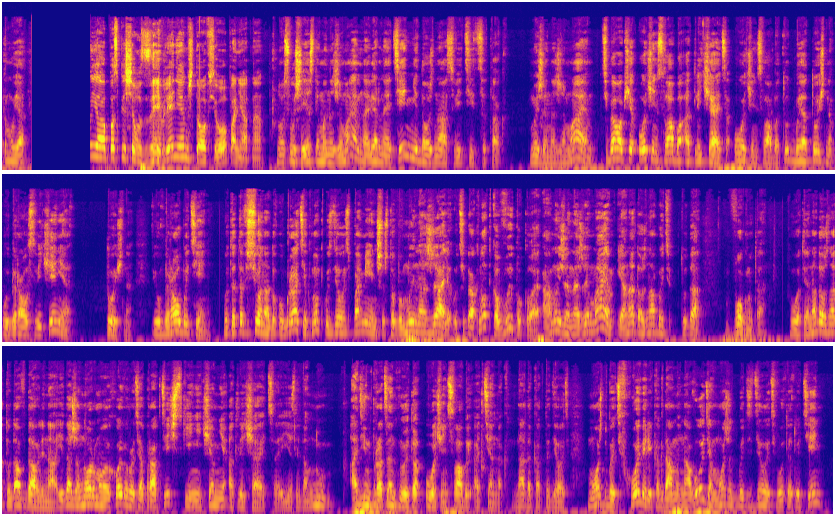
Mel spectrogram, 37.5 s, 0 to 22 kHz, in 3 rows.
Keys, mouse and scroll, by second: 1.2 ctrl+click, 4.0 ctrl+scroll up 1, 6.3-7.3 ctrl+scroll down 1, 7.3 ctrl+click, 11.5 ctrl+click, 16.5 ctrl+click, 24.8 ctrl+scroll up 1, 26.6 ctrl+scroll down 1, 27.1 ctrl+scroll up 1, 32.1 ctrl+scroll down 1, 33.0 ctrl+scroll up 1.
